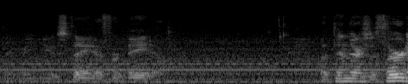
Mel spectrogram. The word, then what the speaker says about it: beta: if you were that beta rhymes with Theta so when you're talking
